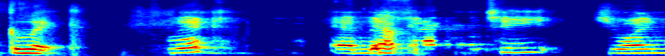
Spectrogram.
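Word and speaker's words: Glueck: our president dr nelson luck actually is pronounced glick flick and the faculty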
